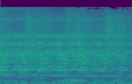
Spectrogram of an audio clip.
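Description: Background music: a slow song with sustained instrumental tones and no vocal in these seconds.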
